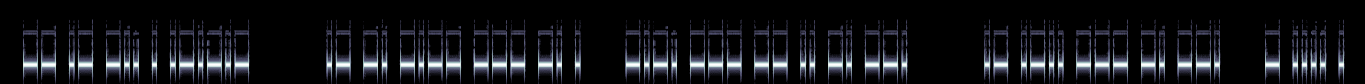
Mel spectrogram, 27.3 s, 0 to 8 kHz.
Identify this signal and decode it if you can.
Morse code, heard as a keyed tone, about 13 wpm, 700 Hz. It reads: MADE. ANYONE COMING ALONG THE
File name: Book One / 04-Chapter 4 - 13 WPM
